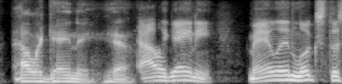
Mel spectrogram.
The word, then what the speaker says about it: Allegheny: Allegheny, yeah.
